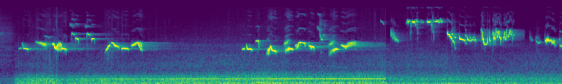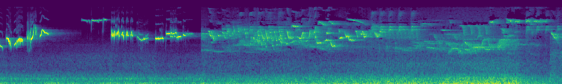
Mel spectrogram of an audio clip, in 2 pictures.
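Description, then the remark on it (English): Blackbird and robin song, recorded at the Foundling Museum, ring out in fluting, warbling phrases, then swell into a dense dawn chorus of overlapping chirps and trills over a steady low hum, with no voices. “And here's the first Blackbird and Robin song recorded there, followed by the full dawn chorus.”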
